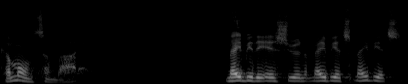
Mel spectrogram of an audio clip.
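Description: Male pastor, high voice, fervent church sermon with big swings from shouted to hushed. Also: moderate pace. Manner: builds to loud fervent preaching, then drops to soft, near-whispered intensity; repetitive call-and-response exhortation. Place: church sanctuary.

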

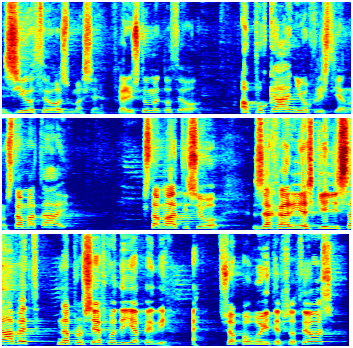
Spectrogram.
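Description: A man's voice: sits high, very animated, fairly bright tone. A man preaching a sermon with a Greek accent, telling personal stories and rising to fervent emphasis.

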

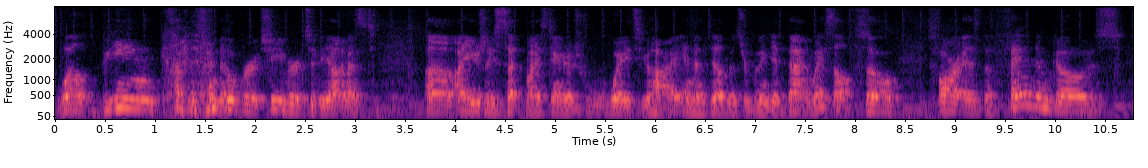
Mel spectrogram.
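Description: A man's voice: medium pitch, normal speed, a little mellow, reverberant. A young man talking from inside a mask head, so his voice is muffled, answering viewer questions in a laid-back, chatty way. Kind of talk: casual Q&A vlog.

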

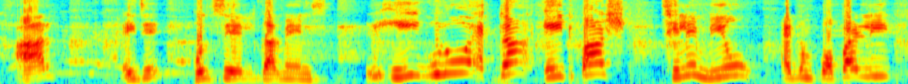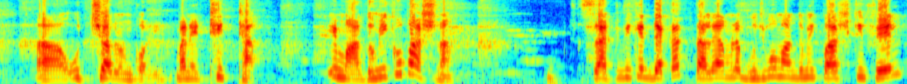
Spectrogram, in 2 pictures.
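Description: A woman vlogger delivering an angry, scornful commentary rant full of abusive, disgusted outbursts. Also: fairly high pitch.

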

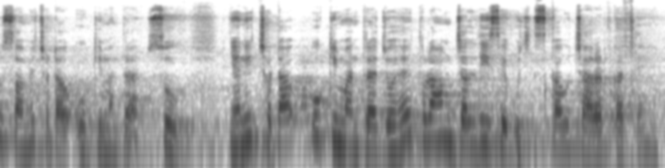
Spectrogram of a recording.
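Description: A woman teaching a primary school class online, slowly and patiently sounding out each syllable for young pupils. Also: a little high, darkish tone, echoey room, in a large hall.

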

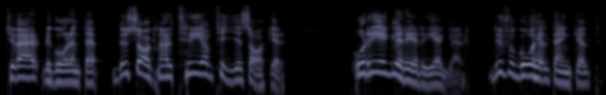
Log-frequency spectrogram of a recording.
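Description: A man's voice: a little high, sing-song, no room sound, studio quality, pitched above the performer's own voice. A man voicing a strict gatekeeper who checks a list and turns people away in an officious, firm manner. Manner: officious, counting slowly, firm refusals.

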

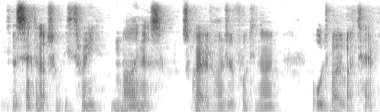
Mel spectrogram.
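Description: A man with a low, gravelly, hoarse, husky voice that is also a bit bright walks through a maths problem step by step, talking fairly quickly while working on a calculator. This recorded maths lesson sounds dull and lo-fi.

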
